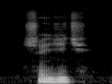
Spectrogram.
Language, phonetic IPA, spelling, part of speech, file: Polish, [ˈʃɨd͡ʑit͡ɕ], szydzić, verb, LL-Q809 (pol)-szydzić.wav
